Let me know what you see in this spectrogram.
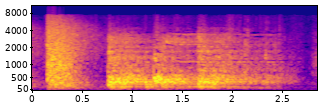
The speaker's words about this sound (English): Shooting always clears up my head and I can hear real good. Well, if that's the case, Bill, let's shoot at those lizards some more and shake up Rocky's hearing again.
